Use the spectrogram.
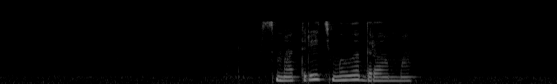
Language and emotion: Russian, neutral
